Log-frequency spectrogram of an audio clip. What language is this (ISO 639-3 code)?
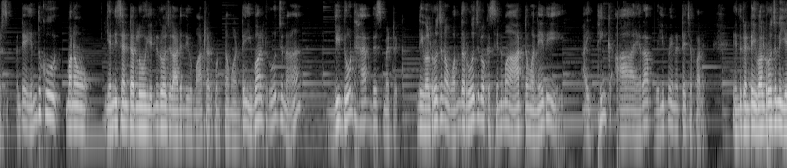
tel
